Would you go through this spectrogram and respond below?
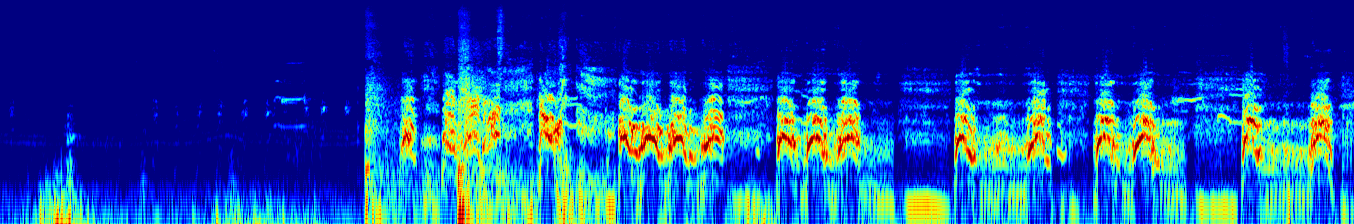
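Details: Kangal shepherd dog (Aksaray Malaklı type) in Anatolia, Turkey, angrily barking at unfamiliar strangers while guarding its owner's property; a quiet opening gives way after four seconds to loud, harsh barks in uneven bursts, sometimes overlapping.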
